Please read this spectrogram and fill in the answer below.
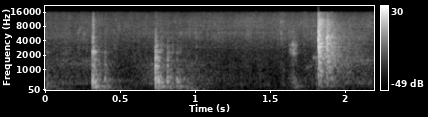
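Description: A few short knocks and clinks as a cooking pot with a glass lid is gripped and handled through a kitchen towel, the sharpest near the end. Faint sizzle of meatballs frying gently in a pan underneath.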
